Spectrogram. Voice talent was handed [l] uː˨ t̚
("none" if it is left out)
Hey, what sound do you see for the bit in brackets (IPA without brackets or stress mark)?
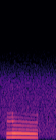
l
